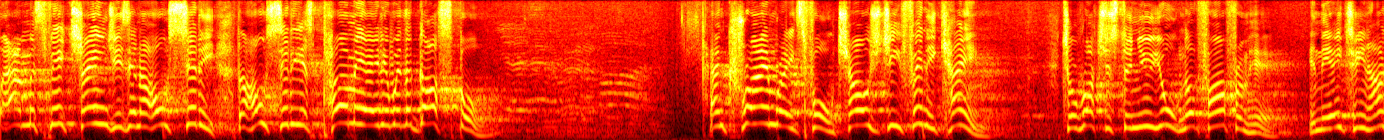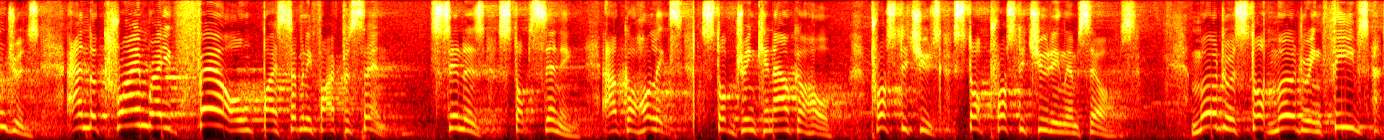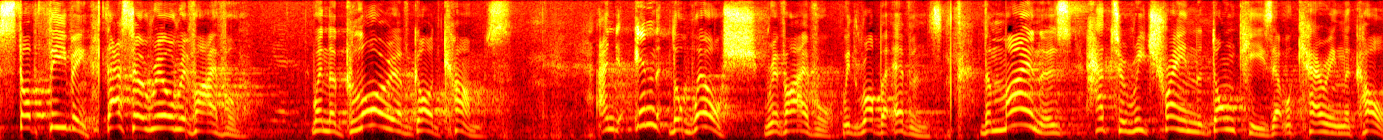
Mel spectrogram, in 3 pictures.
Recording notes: preaching at a Church in Boston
